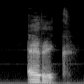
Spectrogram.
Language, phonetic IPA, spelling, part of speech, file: Polish, [ˈɛrɨk], Eryk, proper noun / noun, Pl-Eryk.ogg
